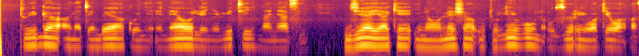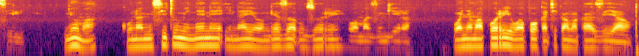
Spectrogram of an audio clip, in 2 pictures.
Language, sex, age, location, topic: Swahili, male, 25-35, Nairobi, government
